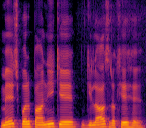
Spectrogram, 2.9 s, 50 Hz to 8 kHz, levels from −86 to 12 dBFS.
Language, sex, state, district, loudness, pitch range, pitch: Hindi, male, Arunachal Pradesh, Longding, -14 LUFS, 130-155 Hz, 145 Hz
